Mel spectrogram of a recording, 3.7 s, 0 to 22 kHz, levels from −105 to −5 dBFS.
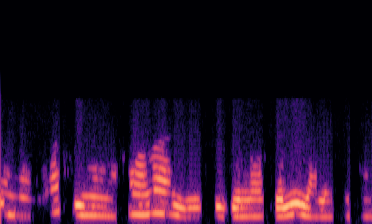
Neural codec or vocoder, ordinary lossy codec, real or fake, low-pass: none; none; real; 3.6 kHz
